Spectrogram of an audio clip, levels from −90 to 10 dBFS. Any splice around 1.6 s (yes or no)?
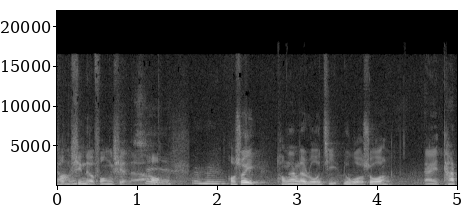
yes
